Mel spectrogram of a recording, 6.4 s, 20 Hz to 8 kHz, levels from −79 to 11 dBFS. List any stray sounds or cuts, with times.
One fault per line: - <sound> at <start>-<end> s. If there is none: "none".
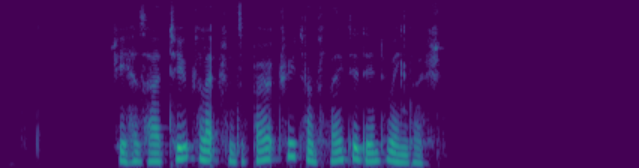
none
